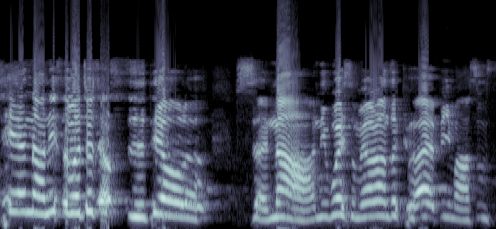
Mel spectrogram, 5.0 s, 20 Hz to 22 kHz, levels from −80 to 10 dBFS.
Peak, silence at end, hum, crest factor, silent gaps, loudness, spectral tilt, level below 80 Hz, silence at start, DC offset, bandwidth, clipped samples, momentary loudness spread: 0 dBFS; 0.05 s; none; 10 dB; none; -9 LUFS; -3 dB/octave; -50 dBFS; 0 s; under 0.1%; over 20 kHz; 2%; 11 LU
